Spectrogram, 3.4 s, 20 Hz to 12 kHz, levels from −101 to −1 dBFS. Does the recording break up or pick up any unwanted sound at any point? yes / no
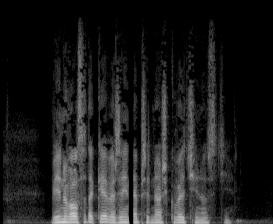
yes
